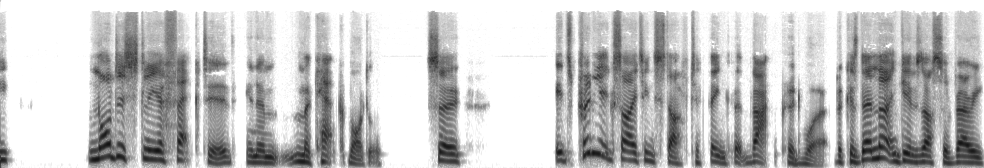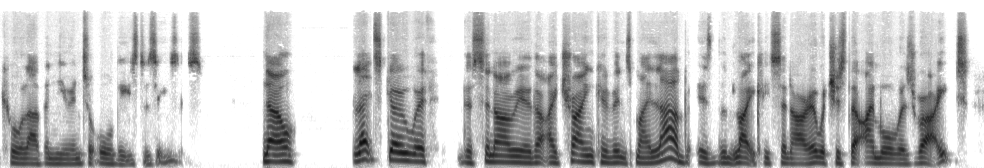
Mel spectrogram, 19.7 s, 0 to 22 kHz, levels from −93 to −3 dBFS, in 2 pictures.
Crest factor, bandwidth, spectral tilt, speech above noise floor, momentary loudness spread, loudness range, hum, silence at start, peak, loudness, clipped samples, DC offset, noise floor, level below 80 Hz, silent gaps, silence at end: 18 dB; 17 kHz; -4 dB/octave; 60 dB; 10 LU; 3 LU; none; 0 s; 0 dBFS; -19 LUFS; under 0.1%; under 0.1%; -79 dBFS; -64 dBFS; none; 0.2 s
